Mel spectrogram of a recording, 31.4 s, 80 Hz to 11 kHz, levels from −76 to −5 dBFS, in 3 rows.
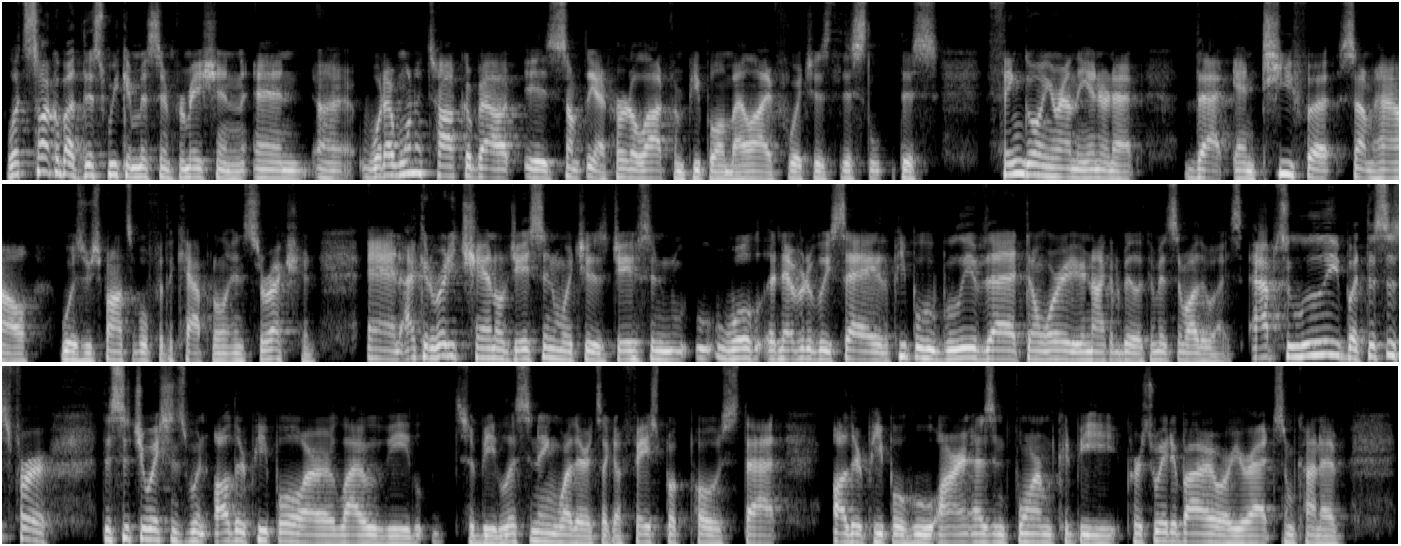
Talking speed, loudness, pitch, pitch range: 215 wpm, -21 LUFS, 145 Hz, 130-165 Hz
